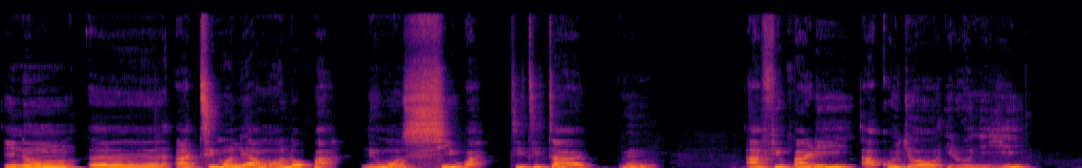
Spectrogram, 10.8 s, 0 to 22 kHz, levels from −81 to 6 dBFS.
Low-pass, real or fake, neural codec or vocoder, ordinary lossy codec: none; real; none; none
